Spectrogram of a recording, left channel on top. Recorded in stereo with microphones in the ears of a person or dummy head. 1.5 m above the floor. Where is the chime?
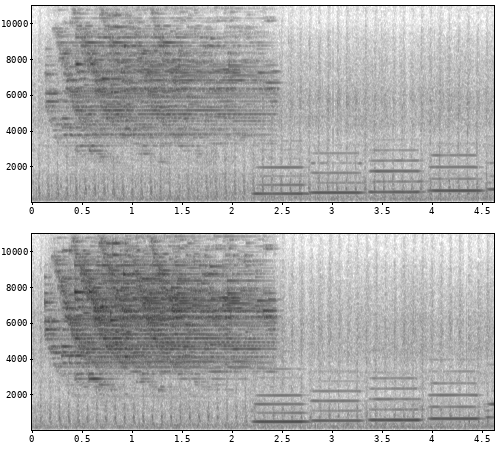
70° right (ahead or behind), 0.8 m.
